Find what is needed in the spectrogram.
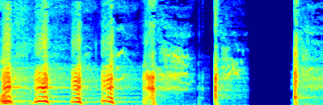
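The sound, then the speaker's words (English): A coughing fit: about five quick, harsh coughs in rapid succession, then two more single coughs after short pauses, with no talking. “I can't feel like you're coughing over here.”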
